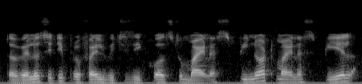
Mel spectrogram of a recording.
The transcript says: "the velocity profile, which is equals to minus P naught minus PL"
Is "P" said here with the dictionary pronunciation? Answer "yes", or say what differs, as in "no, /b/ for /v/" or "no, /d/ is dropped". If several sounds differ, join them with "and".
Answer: yes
